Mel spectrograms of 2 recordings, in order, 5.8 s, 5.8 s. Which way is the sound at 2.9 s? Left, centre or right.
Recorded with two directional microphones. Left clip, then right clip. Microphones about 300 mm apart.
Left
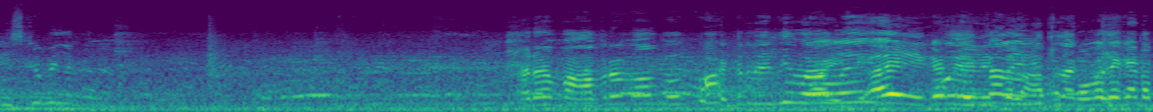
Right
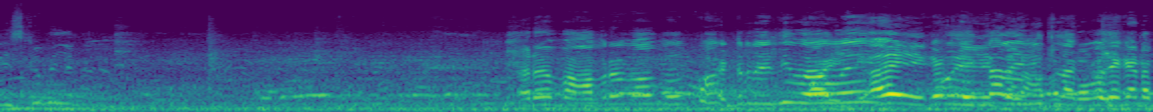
Centre.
